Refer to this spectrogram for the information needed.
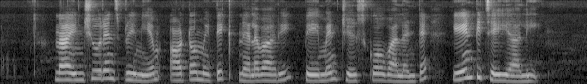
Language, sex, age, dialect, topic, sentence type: Telugu, female, 18-24, Utterandhra, banking, question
